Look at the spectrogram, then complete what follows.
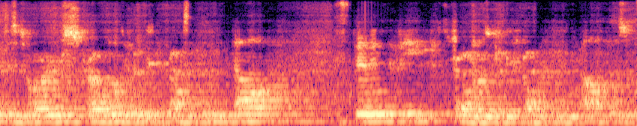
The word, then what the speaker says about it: synesthete: We had a synesthete, or how you say it, synesthete?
